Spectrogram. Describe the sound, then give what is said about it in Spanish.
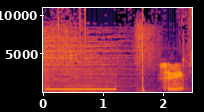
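Telephone signalling for an incoming call: a long steady electronic tone, a sharp click, then a short warbling ring tone. “Carlos Pumares recibe la siguiente llamada”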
